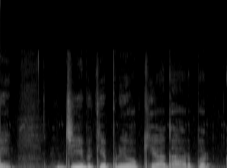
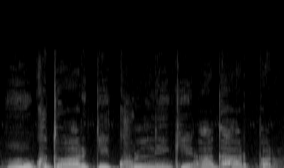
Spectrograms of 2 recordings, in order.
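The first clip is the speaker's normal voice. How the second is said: slow whispered heading; hushed, unhurried whisper; 3 semitones lower, slower than usual. Shown as a demonstration. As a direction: breathe the words out slowly with no voice. Teacher repeats the heading.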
